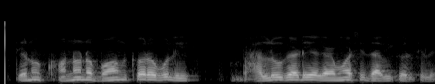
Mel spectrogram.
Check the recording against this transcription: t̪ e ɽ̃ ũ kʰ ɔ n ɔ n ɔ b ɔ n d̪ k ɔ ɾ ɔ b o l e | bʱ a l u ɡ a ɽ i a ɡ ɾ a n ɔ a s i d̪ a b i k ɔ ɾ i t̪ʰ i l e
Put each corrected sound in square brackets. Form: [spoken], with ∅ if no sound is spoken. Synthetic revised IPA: t̪ e ɽ̃ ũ kʰ ɔ n ɔ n ɔ b ɔ n d̪ k ɔ ɾ ɔ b o l [i] | bʱ a l u ɡ a ɽ i a ɡ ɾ a [m] ɔ a s i d̪ a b i k ɔ ɾ i t̪ʰ i l e

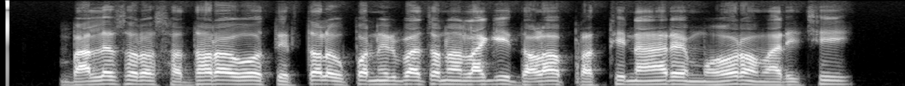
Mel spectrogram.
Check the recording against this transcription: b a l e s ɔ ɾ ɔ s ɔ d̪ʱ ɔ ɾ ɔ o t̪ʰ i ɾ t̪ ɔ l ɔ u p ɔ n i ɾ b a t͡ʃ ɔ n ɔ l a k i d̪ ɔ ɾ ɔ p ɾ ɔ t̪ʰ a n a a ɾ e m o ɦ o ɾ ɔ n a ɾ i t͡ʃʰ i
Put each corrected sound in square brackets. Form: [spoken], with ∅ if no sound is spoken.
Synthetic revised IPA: b a l e s ɔ ɾ ɔ s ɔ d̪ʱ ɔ ɾ ɔ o [t̪] i ɾ t̪ ɔ l ɔ u p ɔ n i ɾ b a t͡ʃ ɔ n ɔ l a [ɡ] i d̪ ɔ [ɭ] ɔ p ɾ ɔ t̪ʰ [i] n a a ɾ e m o ɦ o ɾ ɔ [m] a ɾ i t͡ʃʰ i

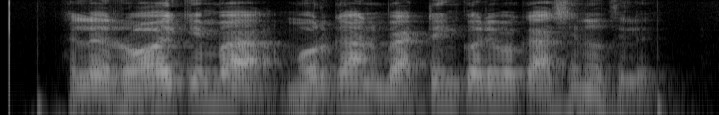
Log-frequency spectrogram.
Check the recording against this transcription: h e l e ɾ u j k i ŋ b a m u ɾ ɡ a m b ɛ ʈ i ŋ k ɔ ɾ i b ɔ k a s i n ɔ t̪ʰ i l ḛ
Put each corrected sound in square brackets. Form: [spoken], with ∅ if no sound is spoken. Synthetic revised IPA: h e l e ɾ [ɔ] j k i [m] b a m [o] ɾ ɡ a [n] b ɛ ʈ i ŋ k ɔ ɾ i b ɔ k a s i n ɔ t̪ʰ i l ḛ

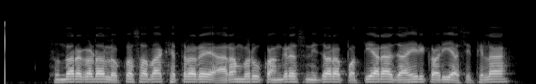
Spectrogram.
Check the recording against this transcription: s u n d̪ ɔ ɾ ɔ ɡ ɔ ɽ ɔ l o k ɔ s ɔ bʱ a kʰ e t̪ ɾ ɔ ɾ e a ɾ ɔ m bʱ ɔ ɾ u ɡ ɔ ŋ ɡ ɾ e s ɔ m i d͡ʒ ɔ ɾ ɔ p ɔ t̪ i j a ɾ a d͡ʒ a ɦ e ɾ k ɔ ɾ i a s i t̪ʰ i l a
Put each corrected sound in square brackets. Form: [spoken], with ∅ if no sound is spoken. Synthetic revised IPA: s u n d̪ ɔ ɾ ɔ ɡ ɔ ɽ ɔ l o k ɔ s ɔ bʱ a kʰ e t̪ ɾ ɔ ɾ e a ɾ ɔ m bʱ ɔ ɾ u [k] ɔ ŋ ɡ ɾ e s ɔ [n] i d͡ʒ ɔ ɾ ɔ p ɔ t̪ i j a ɾ a d͡ʒ a ɦ [i] ɾ k ɔ ɾ i a s i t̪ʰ i l a

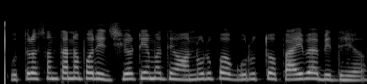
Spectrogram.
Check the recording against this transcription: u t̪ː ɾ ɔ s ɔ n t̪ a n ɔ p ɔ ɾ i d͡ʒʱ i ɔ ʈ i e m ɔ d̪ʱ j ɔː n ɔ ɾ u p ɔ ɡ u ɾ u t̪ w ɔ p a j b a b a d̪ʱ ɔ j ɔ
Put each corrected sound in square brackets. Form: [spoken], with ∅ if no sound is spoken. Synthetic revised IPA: u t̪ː ɾ ɔ s ɔ n t̪ a n ɔ p ɔ ɾ i d͡ʒʱ i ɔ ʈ i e m ɔ d̪ʱ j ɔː n [u] ɾ u p ɔ ɡ u ɾ u t̪ w ɔ p a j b a b [i] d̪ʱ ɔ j ɔ

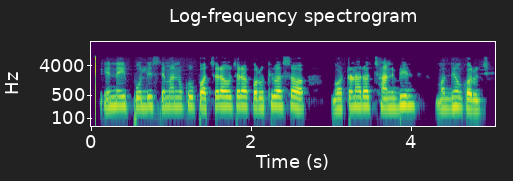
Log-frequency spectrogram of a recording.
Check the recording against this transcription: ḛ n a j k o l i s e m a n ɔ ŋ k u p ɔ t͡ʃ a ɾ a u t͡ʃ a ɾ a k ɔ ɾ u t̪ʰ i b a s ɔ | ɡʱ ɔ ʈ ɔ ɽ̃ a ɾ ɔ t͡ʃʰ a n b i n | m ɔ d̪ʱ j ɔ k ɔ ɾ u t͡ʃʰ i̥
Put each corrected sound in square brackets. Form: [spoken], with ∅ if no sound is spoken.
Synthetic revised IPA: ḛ n [e] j [p] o l i s e m a n ɔ ŋ k u p ɔ t͡ʃ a ɾ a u t͡ʃ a ɾ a k ɔ ɾ u t̪ʰ i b a s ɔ | ɡʱ ɔ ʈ ɔ ɽ̃ a ɾ ɔ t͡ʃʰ a n b i n | m ɔ d̪ʱ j ɔ k ɔ ɾ u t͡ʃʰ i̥

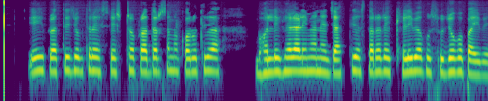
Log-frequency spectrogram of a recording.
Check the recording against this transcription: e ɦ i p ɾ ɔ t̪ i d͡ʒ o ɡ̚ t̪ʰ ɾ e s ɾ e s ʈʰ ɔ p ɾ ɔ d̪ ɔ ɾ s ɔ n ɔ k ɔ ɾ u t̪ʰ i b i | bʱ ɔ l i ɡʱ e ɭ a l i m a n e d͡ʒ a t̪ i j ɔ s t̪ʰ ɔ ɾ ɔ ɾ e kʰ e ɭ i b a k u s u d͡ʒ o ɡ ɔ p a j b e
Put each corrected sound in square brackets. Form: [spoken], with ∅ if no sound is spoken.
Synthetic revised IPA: e ɦ i p ɾ ɔ t̪ i d͡ʒ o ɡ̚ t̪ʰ ɾ e s ɾ e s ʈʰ ɔ p ɾ ɔ d̪ ɔ ɾ s ɔ n ɔ k ɔ ɾ u t̪ʰ i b [a] | bʱ ɔ l i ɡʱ e ɭ a [ɭ] i m a n e d͡ʒ a t̪ i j ɔ s t̪ʰ ɔ ɾ ɔ ɾ e kʰ e ɭ i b a k u s u d͡ʒ o ɡ ɔ p a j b e

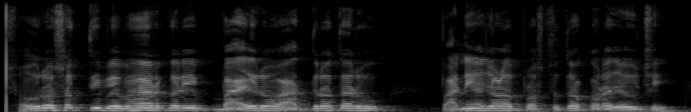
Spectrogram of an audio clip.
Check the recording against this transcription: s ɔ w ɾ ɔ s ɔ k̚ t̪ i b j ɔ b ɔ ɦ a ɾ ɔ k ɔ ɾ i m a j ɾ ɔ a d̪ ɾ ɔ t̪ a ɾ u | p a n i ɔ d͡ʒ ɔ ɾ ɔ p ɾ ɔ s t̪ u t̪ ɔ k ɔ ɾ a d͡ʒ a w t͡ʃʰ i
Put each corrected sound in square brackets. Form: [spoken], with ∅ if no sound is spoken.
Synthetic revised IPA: s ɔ w ɾ ɔ s ɔ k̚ t̪ i b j ɔ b ɔ ɦ a ɾ ɔ k ɔ ɾ i [b] a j ɾ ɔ a d̪ ɾ ɔ t̪ a ɾ u | p a n i ɔ d͡ʒ ɔ [ɭ] ɔ p ɾ ɔ s t̪ u t̪ ɔ k ɔ ɾ a d͡ʒ a w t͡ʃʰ i

